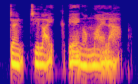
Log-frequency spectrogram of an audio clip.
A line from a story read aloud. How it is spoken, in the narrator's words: he asks me, his tone dropping and his voice becoming even more seductive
